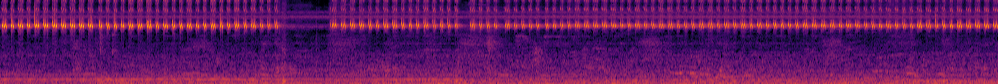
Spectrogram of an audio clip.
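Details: Cricket chirping in a continuous fast train of high, sharp pulses, briefly stopping for about a second near six seconds, then resuming at the same rapid pace; a faint low hum runs beneath.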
